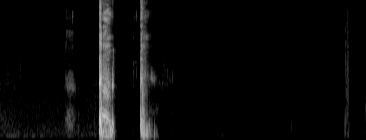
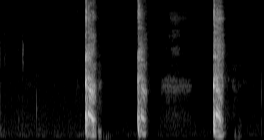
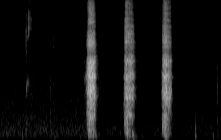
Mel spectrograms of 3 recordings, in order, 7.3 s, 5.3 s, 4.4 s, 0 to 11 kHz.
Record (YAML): cough_length: 7.3 s
cough_amplitude: 32768
cough_signal_mean_std_ratio: 0.16
three_cough_length: 5.3 s
three_cough_amplitude: 32767
three_cough_signal_mean_std_ratio: 0.24
exhalation_length: 4.4 s
exhalation_amplitude: 27668
exhalation_signal_mean_std_ratio: 0.24
survey_phase: alpha (2021-03-01 to 2021-08-12)
age: 18-44
gender: Male
wearing_mask: 'No'
symptom_shortness_of_breath: true
symptom_fatigue: true
symptom_fever_high_temperature: true
symptom_headache: true
symptom_onset: 9 days
smoker_status: Never smoked
respiratory_condition_asthma: false
respiratory_condition_other: false
recruitment_source: Test and Trace
submission_delay: 6 days
covid_test_result: Positive
covid_test_method: RT-qPCR
covid_ct_value: 16.9
covid_ct_gene: N gene
covid_ct_mean: 17.1
covid_viral_load: 2400000 copies/ml
covid_viral_load_category: High viral load (>1M copies/ml)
